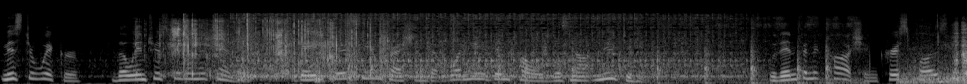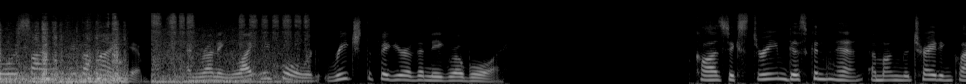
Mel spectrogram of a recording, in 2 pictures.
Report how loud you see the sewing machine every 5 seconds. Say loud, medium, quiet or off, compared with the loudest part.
loud, loud, off, off.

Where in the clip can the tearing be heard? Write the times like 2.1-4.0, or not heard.
1.3-4.0.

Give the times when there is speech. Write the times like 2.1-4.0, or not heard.
0.0-6.5, 7.7-14.7, 16.6-19.2.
